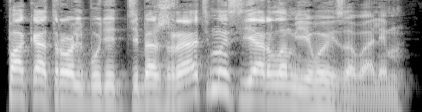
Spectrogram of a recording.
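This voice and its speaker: A man's voice: a little high, big pitch swings, a little fast, pitched above the performer's own voice. Man doing a cranky old Viking. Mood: grumpy sarcastic. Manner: cranky, sneering. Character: grumpy old male Viking warrior, sarcastic.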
